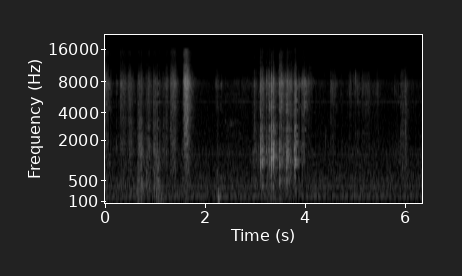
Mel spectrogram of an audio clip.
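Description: Soft rustling and rubbing as vinyl window-cling pieces are handled and pressed onto a canvas with the fingers, in a few short bursts about a second in and again around three seconds in.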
